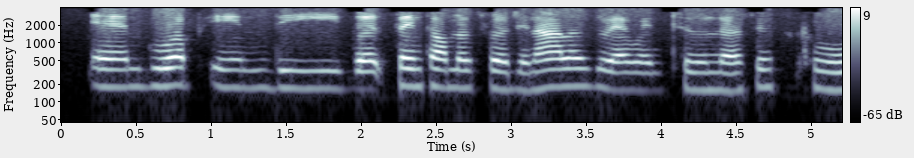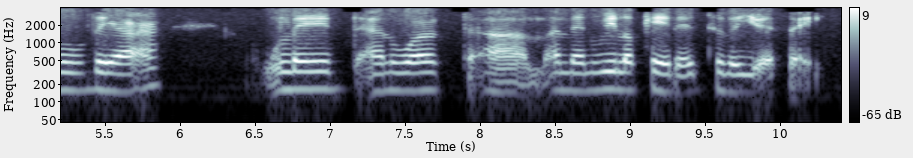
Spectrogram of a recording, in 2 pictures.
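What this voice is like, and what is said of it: Pleasant Caribbean accent. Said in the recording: “I'm from the Caribbean ... it's a pleasant accent.”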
